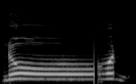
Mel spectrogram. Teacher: জিভের আগা এবং তার বরাবর উপরের তালুর সাথে লাগিয়ে উচ্চারিত হয় নুন। এই জিভের আগা আছে, দেখেন আপনি ভাবে জিভটা রেখে দেন, তার উপরে যে তালুটা আছে, উপরে যে তালু, এটা তালু বলা হয়।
